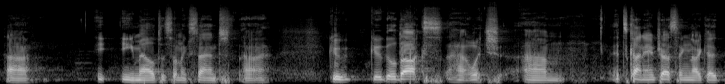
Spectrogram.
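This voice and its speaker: Guy on a panel, low gravelly voice, pretty flat, keeps stopping and restarting. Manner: hesitant, halting, restarts often. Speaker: panelist from a tech company. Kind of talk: unscripted panel discussion.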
